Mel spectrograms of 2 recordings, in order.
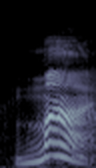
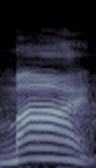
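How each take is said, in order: First: Put-on toddler repeating it. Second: First "Mine" a bit louder, grabby; bossy little kid hoarding the snack, louder; toddler claiming it. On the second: Retold or imitated. Grandkid pulling the goldfish bowl away, grabby and loud. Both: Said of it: "what will they say?".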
